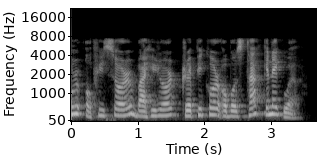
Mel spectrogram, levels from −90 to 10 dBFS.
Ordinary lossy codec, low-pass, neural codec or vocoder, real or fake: none; 7.2 kHz; none; real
